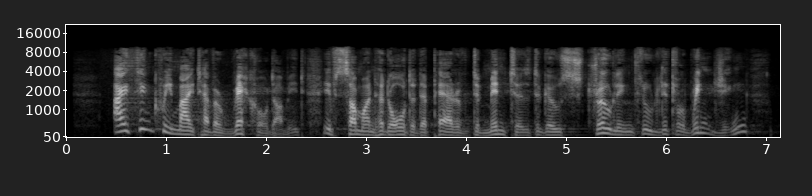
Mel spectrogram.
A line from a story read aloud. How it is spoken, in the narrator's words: barked Fudge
